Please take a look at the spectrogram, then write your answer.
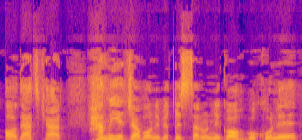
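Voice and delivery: ordinary talk

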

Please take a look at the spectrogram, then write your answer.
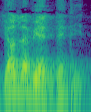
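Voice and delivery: loud barked command; commanding order. Shown as a demonstration. Preacher mocking a bossy order, loud command. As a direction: order them about like a boss. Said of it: "دستور نمیده که".

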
